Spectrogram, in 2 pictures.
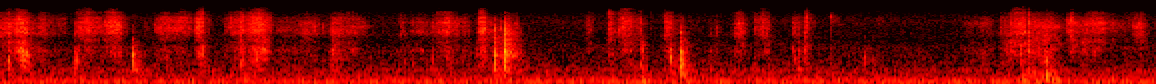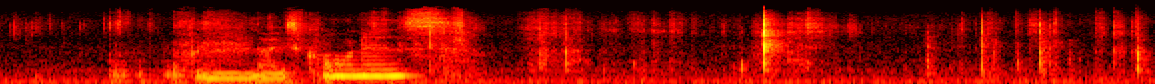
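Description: Soft scratching and rubbing of an ink dauber worked along the edges of a small folded book-page envelope, then paper rustling and creasing as the envelope is folded and pressed flat. A brief voice sounds a little past the middle, and a single sharp tap comes near the end.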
